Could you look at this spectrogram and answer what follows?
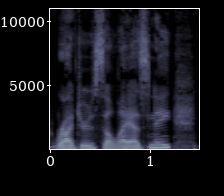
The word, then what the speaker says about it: Roger Zelazny: Yeah, I was just wondering if Nancy listened or read too much Roger Zelani. – Oh, yes. – Am I pronouncing that right? – I've always said Zelazny, Roger Zelazny, Nine Princes in Amber.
